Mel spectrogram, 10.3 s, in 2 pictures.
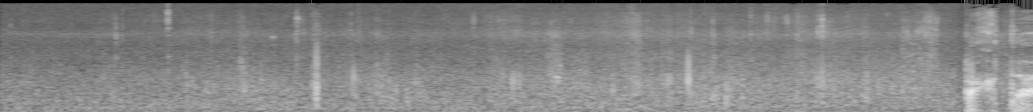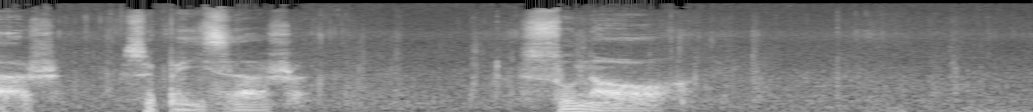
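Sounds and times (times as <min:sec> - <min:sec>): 
mixed fir forest ambience: 0:00.0 - 0:10.3
quiet birds: 0:00.0 - 0:10.3
speech: 0:04.8 - 0:06.8, 0:07.8 - 0:08.7.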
